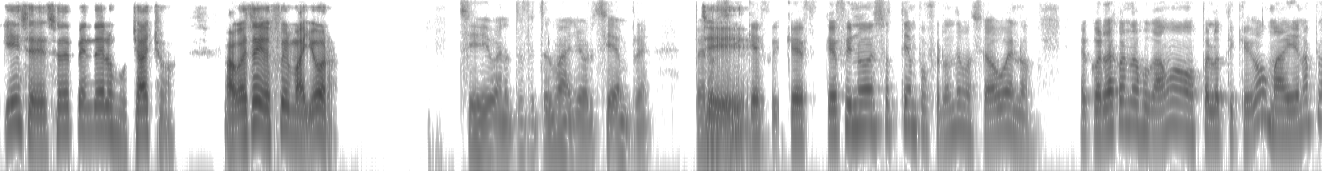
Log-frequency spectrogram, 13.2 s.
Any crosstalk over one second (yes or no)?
no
